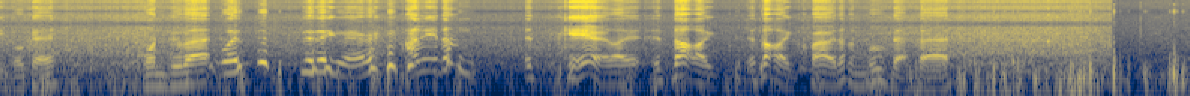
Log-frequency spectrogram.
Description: Man and woman talking while water is streaming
